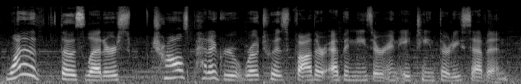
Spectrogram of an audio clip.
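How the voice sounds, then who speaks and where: A woman in her thirties, a historical interpreter, giving a clear, measured outdoor tour talk on a lapel mic. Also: mid-range voice, faint music behind. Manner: clear, measured presenter delivery. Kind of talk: informative video tour narration. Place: outdoors on a lawn by trees. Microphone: clip-on lapel mic.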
